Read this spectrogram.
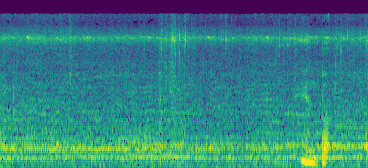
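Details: Continuous low drone of honeybees at a wild forest ligwan hive during honey harvesting, with a steady high-pitched whine overhead. A brief rustle and bump sound near the end.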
